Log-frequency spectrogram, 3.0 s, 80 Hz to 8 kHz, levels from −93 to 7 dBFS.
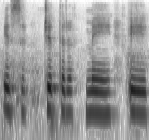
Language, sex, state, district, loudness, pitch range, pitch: Hindi, female, Madhya Pradesh, Bhopal, -17 LUFS, 195-215 Hz, 205 Hz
